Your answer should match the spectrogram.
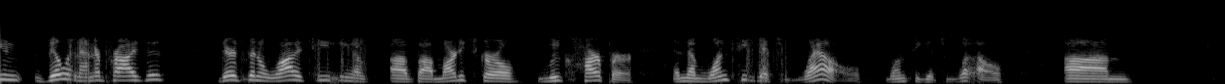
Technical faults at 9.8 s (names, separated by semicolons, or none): G.729 codec; VoIP packet loss concealed by the speech codec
